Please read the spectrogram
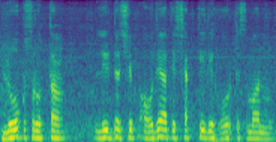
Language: Punjabi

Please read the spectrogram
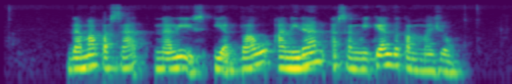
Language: Catalan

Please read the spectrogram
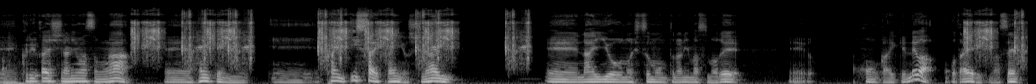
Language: Japanese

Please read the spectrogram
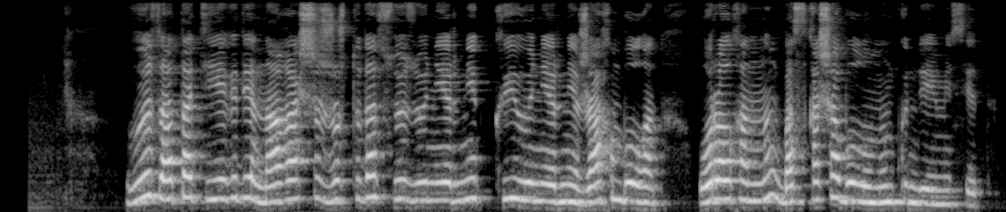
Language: Kazakh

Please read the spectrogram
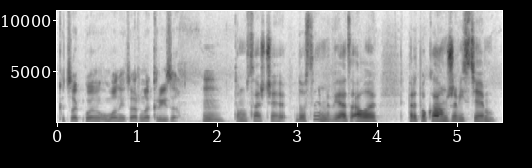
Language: Slovak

